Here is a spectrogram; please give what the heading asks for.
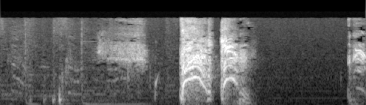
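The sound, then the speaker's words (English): Someone chokes and coughs, producing harsh, strained throat-clearing bursts. Two loud coughs come close together, then after a short silence there is a briefer one. “Excuse me. Sorry about that. Choking is not a funny thing,”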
